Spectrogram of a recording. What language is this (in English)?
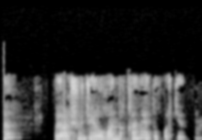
Uzbek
